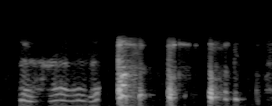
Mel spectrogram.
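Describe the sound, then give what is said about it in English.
A strained, voiced groan followed by three harsh coughs from a shivering woman in quick succession, each a sharp burst trailing off into rough, breathy rasps. “coughed again, closed her eyes as she began to shiver.”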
